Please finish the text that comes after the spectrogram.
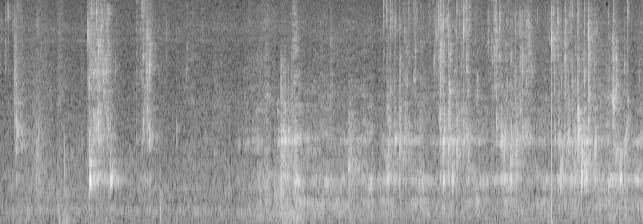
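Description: Coconut milk poured into a saucepan of blended sweet potato soup gives a soft, intermittent liquid trickle and splashing with occasional light clinks, fairly quiet with faint background noise.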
